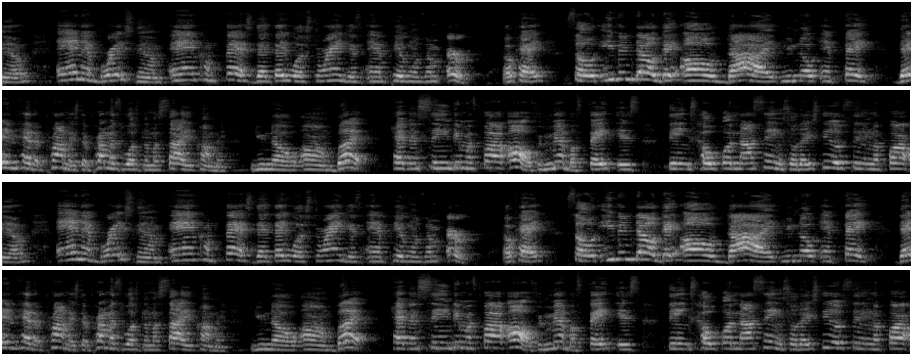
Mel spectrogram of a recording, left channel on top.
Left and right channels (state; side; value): normal; both; correlation 0.32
